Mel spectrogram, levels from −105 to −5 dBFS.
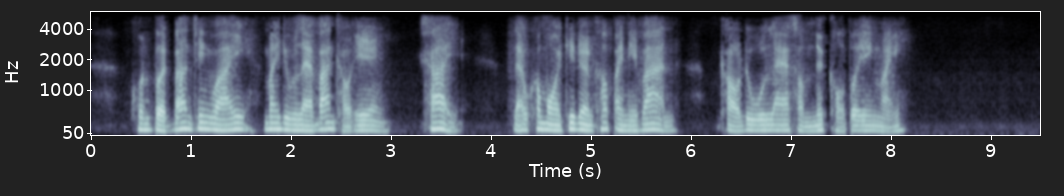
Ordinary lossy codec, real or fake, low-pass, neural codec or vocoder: AAC, 32 kbps; fake; 5.4 kHz; codec, 16 kHz, 1.1 kbps, Voila-Tokenizer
